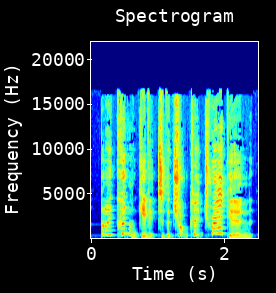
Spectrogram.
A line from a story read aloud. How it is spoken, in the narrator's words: said, sobbing again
